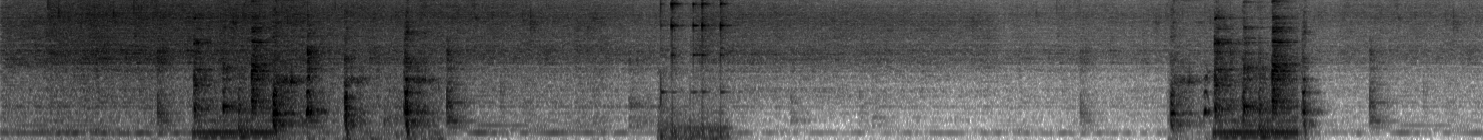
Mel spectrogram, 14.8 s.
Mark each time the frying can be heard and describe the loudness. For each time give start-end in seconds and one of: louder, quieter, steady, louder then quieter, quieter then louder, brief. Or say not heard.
0.0-14.7 quieter.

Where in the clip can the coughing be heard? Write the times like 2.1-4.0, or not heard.
2.7-4.4, 11.7-13.1.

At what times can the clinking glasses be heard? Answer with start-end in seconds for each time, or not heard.
1.9-2.8, 6.6-7.3, 12.1-13.0.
